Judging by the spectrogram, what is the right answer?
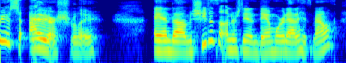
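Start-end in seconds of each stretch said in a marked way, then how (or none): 0.0-1.3 bad, weird southern drawl. Retelling how Sean asks Ashley to lunch: Sean's weird southern drawl. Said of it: "asks very badly in a very weird southern drawl".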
